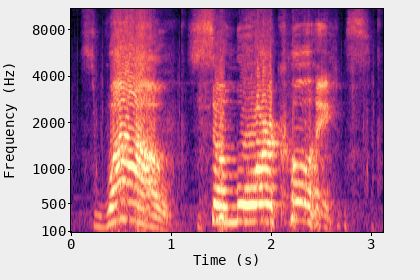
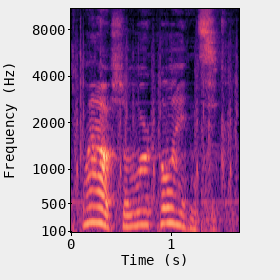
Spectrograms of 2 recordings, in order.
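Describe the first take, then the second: First: It sounds loud and aggressive. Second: It sounds moderately enthused.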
